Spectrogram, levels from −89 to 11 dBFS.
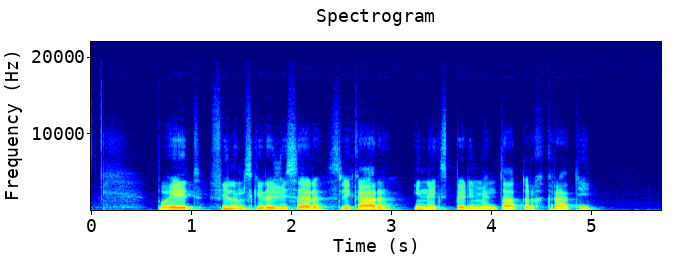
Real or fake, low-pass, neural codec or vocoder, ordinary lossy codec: fake; 19.8 kHz; autoencoder, 48 kHz, 128 numbers a frame, DAC-VAE, trained on Japanese speech; none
